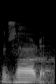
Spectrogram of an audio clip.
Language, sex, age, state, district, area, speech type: Goan Konkani, male, 45-60, Goa, Bardez, rural, read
